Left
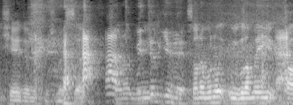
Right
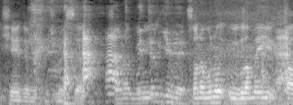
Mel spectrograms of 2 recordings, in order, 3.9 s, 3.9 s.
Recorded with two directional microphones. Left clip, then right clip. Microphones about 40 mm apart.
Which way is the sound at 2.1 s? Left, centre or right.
Centre.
